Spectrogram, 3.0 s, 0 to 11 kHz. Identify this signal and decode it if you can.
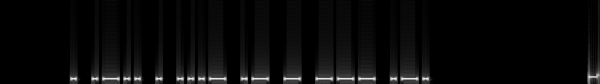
Morse code, heard as a keyed tone, about 44 wpm, 700 Hz. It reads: ELEVATOR
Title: Sentences from Top 1600 Words - New Word Drill - 45wpm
